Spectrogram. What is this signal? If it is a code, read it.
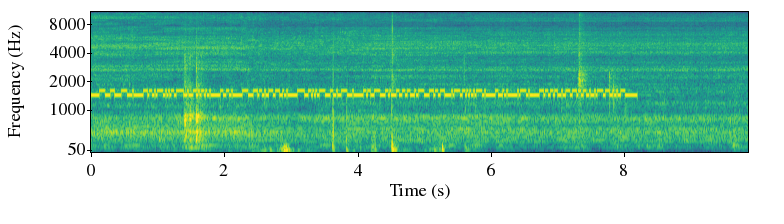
RTTY (45.45 baud, 170 Hz shift), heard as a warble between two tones, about 1550 Hz centre, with room echo and the noise of a restroom. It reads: … ESTUDIO ANTROPOLOGICO MERECE LA PENA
